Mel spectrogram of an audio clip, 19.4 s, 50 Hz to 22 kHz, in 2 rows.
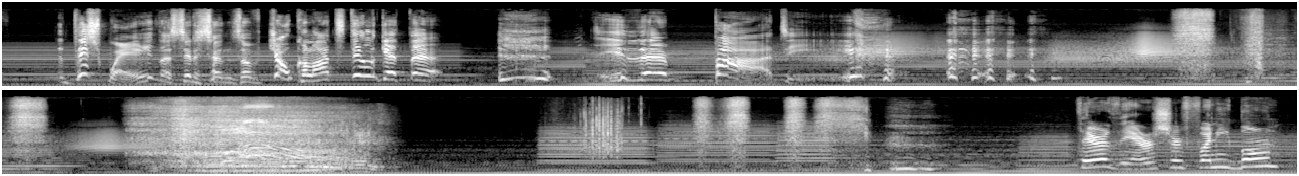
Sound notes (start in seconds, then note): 8.8 sniffles; 10.3 blows his nose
